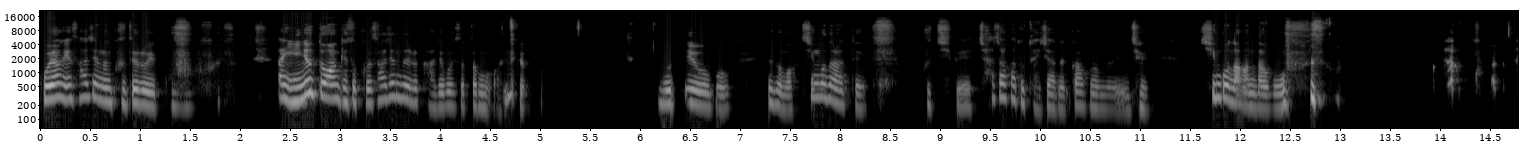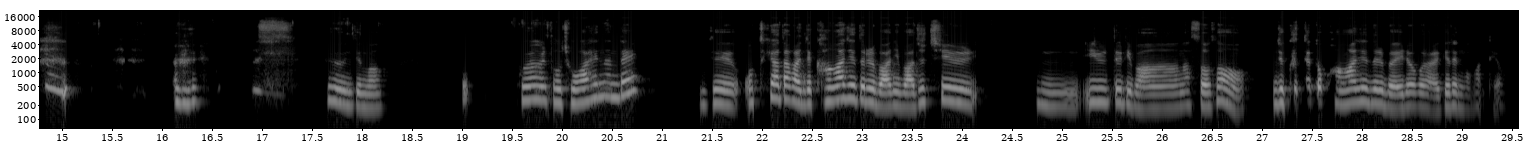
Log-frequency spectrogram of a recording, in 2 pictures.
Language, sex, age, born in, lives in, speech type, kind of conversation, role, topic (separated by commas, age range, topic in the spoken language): Korean, female, 40-44, South Korea, United States, conversation, unstructured, none, 고양이와 강아지 중 어떤 반려동물이 더 매력적이라고 생각하시나요?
